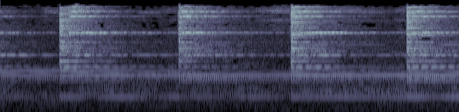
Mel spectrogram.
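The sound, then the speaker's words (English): Temple bells ring for evening prayers in Adarsh Nagar, giving four bright, evenly spaced strikes. Each strike hangs briefly with a ringing, shimmering tone. “As the temple bells ring in Adarsh Nagar, people gather for evening prayers”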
